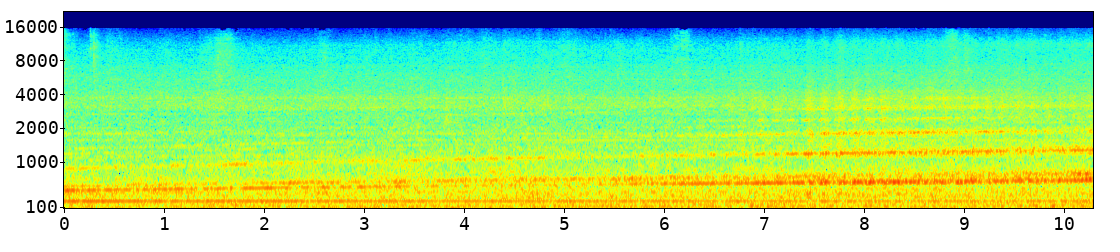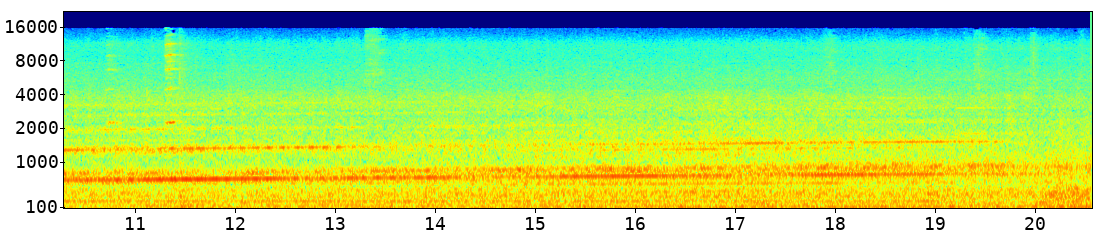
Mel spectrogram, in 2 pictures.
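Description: A train's motors whine, rising steadily in pitch as it speeds up.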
